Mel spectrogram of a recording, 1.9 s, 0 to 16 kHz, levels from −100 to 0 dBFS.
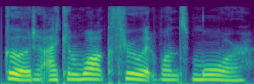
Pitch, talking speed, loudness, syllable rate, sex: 210 Hz, 250 wpm, -17 LUFS, 4.3 syllables/s, female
